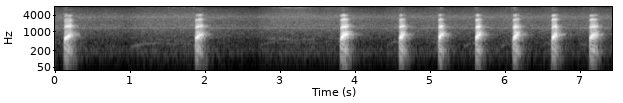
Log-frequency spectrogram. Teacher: The lower lip comes in contact on your top front teeth, and you say fa.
